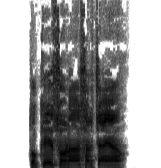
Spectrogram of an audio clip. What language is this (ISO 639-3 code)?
snd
